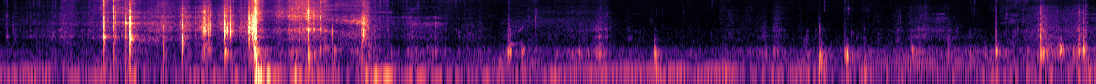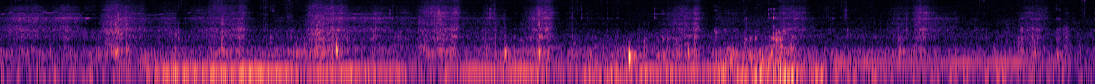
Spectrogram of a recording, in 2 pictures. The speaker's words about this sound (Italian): oppure se sussurra e poi mangia, per esempio, una mela.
